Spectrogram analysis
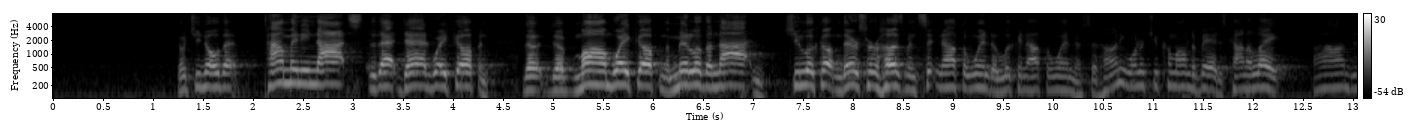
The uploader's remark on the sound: Preached at Indian Gap Baptist Church-- Indian Gap, Texas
